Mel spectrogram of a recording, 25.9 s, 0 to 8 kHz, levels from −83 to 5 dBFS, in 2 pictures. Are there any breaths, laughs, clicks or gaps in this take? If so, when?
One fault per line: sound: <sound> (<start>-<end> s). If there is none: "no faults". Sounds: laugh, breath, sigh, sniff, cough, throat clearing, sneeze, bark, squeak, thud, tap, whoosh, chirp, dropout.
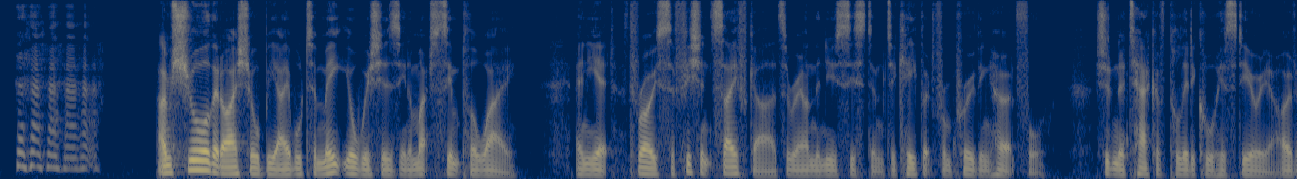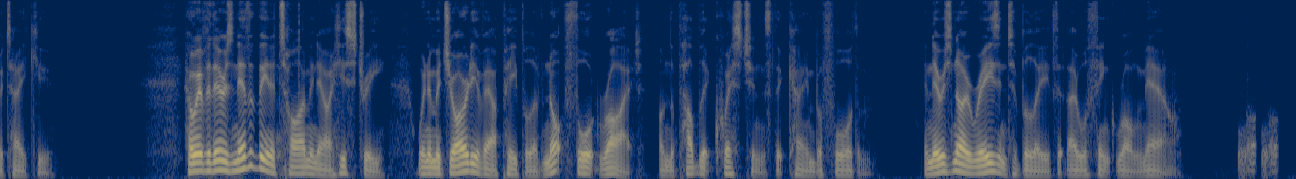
sound: laugh (0.1-1.1 s)
sound: laugh (25.3-25.8 s)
